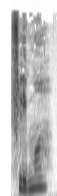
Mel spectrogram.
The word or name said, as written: flimre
